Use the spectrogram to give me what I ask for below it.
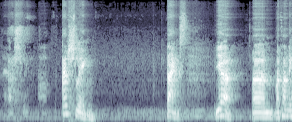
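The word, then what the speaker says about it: Aisling: see pronunciation Hub it's an Irish name it's pronounced Ashley Ashling thanks yeah um my family have a dog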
